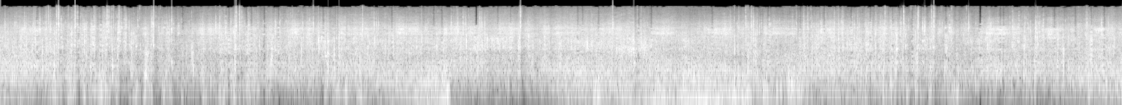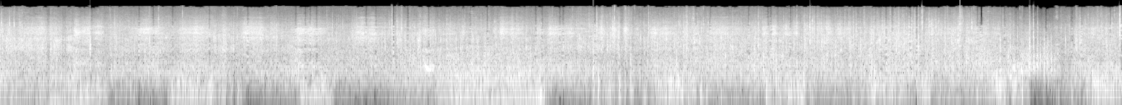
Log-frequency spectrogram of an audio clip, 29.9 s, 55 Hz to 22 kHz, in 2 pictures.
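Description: Scott Voltage FR 730 mountain bike running fast down a dirt trail: tyres on loose dirt and stones, with the bike rattling in many small knocks over the bumps. Wind buffets the action camera's microphone in repeated low surges.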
